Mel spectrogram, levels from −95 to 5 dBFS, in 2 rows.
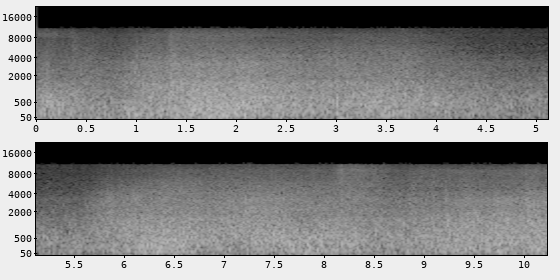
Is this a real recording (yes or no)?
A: no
